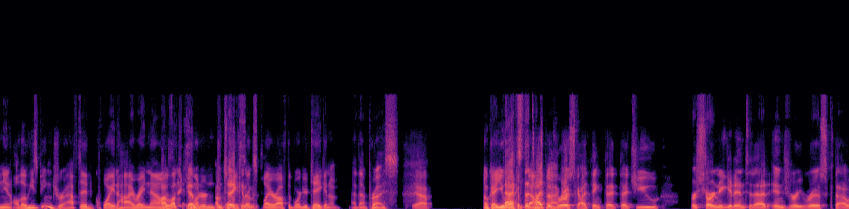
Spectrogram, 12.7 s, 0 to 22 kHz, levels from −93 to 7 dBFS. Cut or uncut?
uncut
